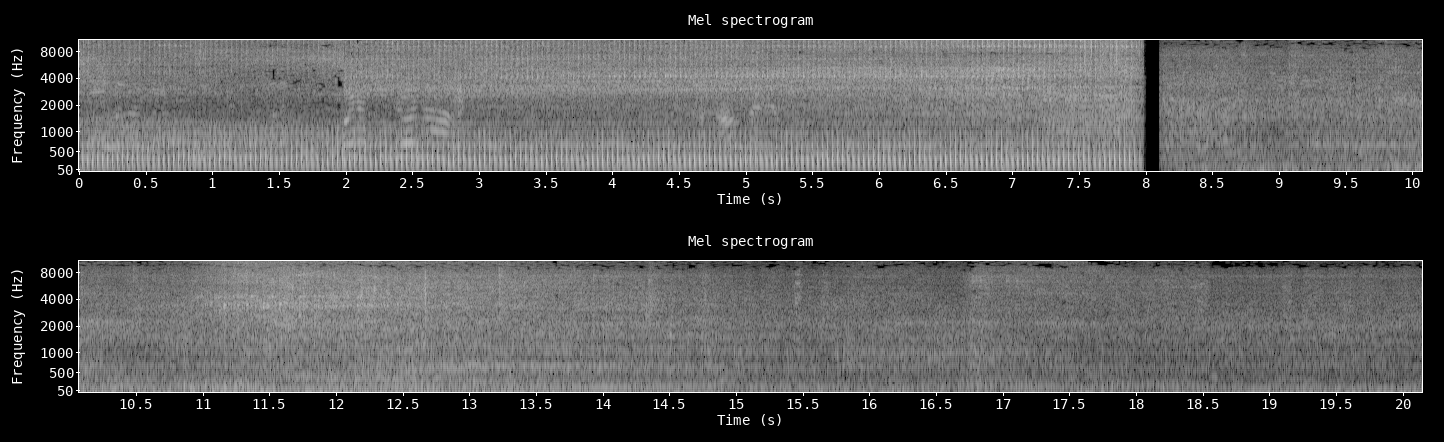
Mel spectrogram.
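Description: Walk-behind petrol lawn mower engine running steadily, cutting off abruptly about eight seconds in. After that, a quieter low rumble of street traffic that swells for a few seconds.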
